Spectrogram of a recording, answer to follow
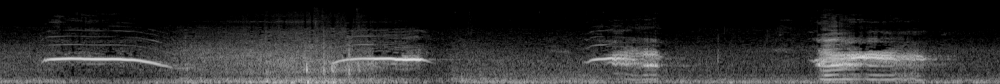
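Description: A woman screaming in distress: four high cries, the first two long and held at a steady pitch, the last two shorter and rougher.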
